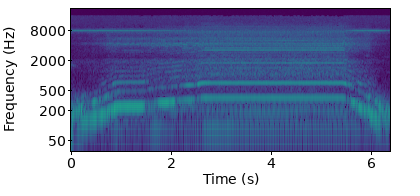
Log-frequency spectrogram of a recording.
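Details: Newport Vessels 12V 36lb trolling motor on a 2022 Crescent Shoalie kayak, driven by a Hobbywing 880 ESC on a 12V 60Ah LiFePO4 battery, tested forward and reverse: electric whine rises smoothly, holds an even tone, winds down; runs smooth and healthy.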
